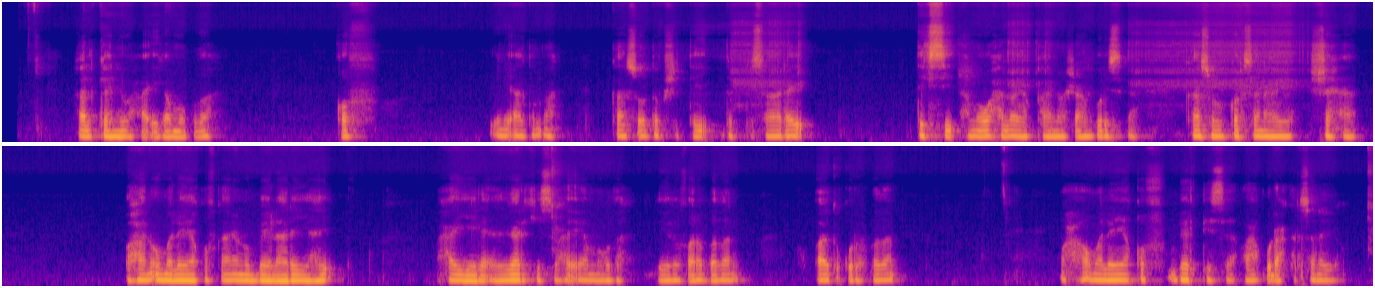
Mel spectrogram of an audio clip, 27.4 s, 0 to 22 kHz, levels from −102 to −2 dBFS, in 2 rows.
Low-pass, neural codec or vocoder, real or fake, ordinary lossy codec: none; vocoder, 44.1 kHz, 128 mel bands every 512 samples, BigVGAN v2; fake; none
